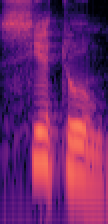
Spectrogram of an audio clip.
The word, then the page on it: sieton: sietoun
